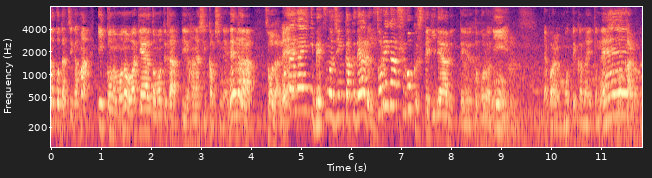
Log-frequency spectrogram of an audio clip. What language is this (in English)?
Japanese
